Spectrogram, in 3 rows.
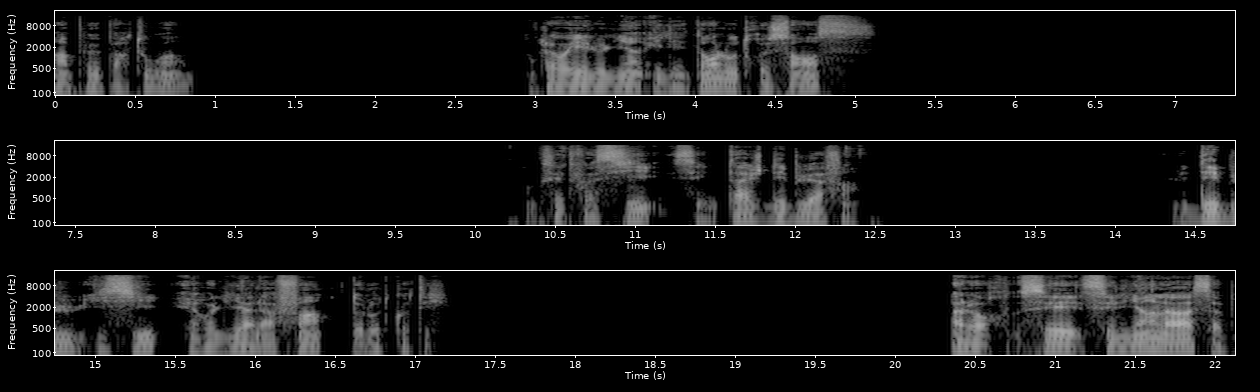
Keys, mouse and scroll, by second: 6.4 click, 7.5 click, 8.7 click, 10.5 click, 12.3 click, 18.7 click.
